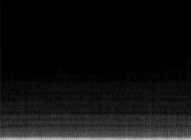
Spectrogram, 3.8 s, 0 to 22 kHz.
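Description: A KTM 1290 Super Adventure R motorcycle engine running loud and close, a steady deep rumble with no revving swells.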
